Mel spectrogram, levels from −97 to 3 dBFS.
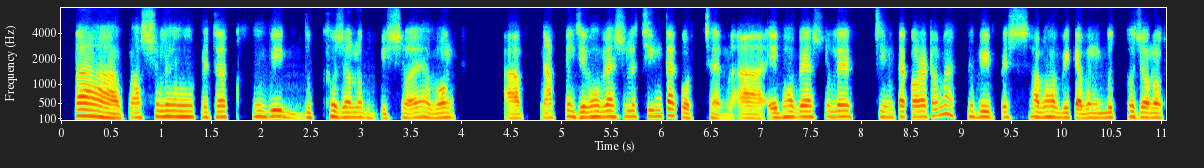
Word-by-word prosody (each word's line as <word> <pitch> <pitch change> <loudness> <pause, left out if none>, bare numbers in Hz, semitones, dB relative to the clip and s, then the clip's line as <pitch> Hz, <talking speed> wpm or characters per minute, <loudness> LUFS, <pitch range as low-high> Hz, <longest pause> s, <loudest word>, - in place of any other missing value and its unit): নাহ, 155 -7 +6 0.3
আসলে 150 +5 0 0.4
এটা 140 +2 -2 0.2
খুবই 155 +1 -1 0.3
দুঃখজনক 130 0 -1 0.2
বিষয় 115 +3 -1
এবং 120 +3 +2 0.7
আপ 110 - +2 0.3
আপনি 155 +6 -6
যেভাবে 140 +2 +3
আসলে 155 0 -3
চিন্তা 160 +2 +2
করছেন 110 -3 -3 0.2
আ - - +1 0.3
এভাবে 140 +3 +2
আসলে 150 +2 -2 0.4
চিন্তা 140 -1 -2
করাটাও 145 +5 +2
না - - +1 0.2
খুবই 145 -1 0
বেশ 135 -2 -3
স্বাভাবিক 140 -3 +1
এবং 120 +2 -1
দুঃখজনক 130 -2 0
140 Hz, 130 wpm, -21 LUFS, 125-150 Hz, 0.7 s, নাহ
